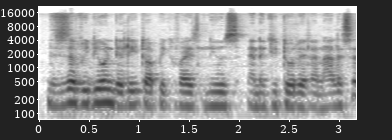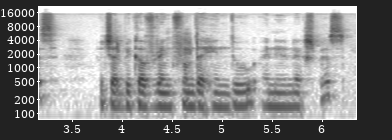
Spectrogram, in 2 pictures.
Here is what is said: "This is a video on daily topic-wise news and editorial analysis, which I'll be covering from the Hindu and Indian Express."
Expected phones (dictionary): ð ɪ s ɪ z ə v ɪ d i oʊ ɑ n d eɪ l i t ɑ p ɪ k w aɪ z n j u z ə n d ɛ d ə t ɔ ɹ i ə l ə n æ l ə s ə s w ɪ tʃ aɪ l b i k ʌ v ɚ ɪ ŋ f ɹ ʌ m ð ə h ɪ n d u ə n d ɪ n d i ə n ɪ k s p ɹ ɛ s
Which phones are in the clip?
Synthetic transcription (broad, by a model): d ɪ s ɪ z ə v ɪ d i oʊ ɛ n d eɪ l i t ɑ p ɪ k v aɪ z n j u z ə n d ɛ d ə t ɔ ɹ i ə l ə n æ l ə s ə s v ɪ tʃ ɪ l b i k ʌ v ɚ ɪ ŋ f ɹ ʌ m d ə h ɪ n d u ə n d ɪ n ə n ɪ k s p ɹ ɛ s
